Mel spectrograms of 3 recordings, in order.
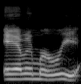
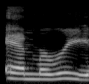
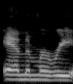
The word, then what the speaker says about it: Annemarie: and speaking of it she does pronounce her name Anna Marie I had this troll in my comments a little bit back was like I can't listen to someone who doesn't know how to pronounce her name it's anarie and I would and I was like I'm pretty sure she pronounces it Anna Marie and she does she does it's Anna Marie so hi troll thank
